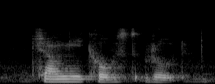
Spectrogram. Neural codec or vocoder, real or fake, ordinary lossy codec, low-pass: none; real; none; 5.4 kHz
